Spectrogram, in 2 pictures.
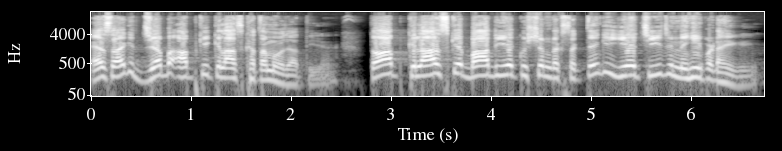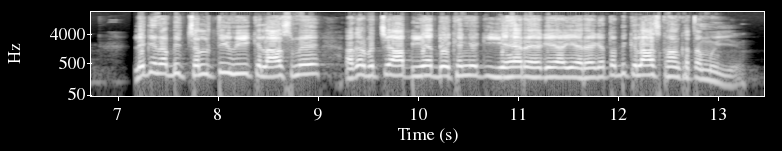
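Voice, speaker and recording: During an online exam-prep session on Hindi grammar, a man keeps posing repeated questions to his students and stretches sounds out as demonstrations. He speaks at a moderate pace with lively intonation, his high voice darkish in tone, in what sounds like a large hall.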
